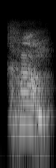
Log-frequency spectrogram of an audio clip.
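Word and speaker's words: חם: Africa you understand um pronounced come in the Hebrew um surviving right now of course with the Africans and all right come or ham which means hot serious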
